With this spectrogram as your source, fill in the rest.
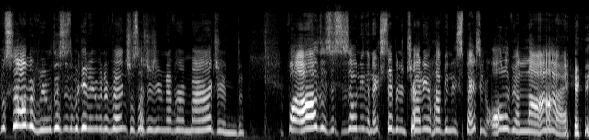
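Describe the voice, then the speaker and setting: A put-on character voice runs at a fairly quick pace and a high pitch. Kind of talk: formal, dignified, welcoming.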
